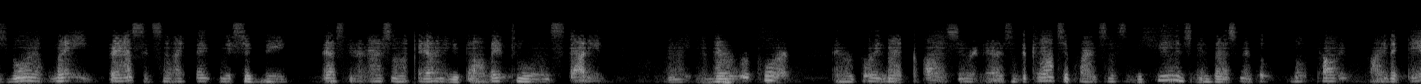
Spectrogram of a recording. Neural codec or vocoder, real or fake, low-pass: codec, 44.1 kHz, 0.9 kbps, DAC; fake; 7.2 kHz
